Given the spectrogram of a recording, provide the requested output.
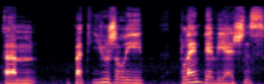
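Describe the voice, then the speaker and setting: A man with a German accent, somewhat breathy, with ordinary pitch variation and a very slow pace. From Germany. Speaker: GMP quality consultant. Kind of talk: educational monologue. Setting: while traveling. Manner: hesitant, many fillers.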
